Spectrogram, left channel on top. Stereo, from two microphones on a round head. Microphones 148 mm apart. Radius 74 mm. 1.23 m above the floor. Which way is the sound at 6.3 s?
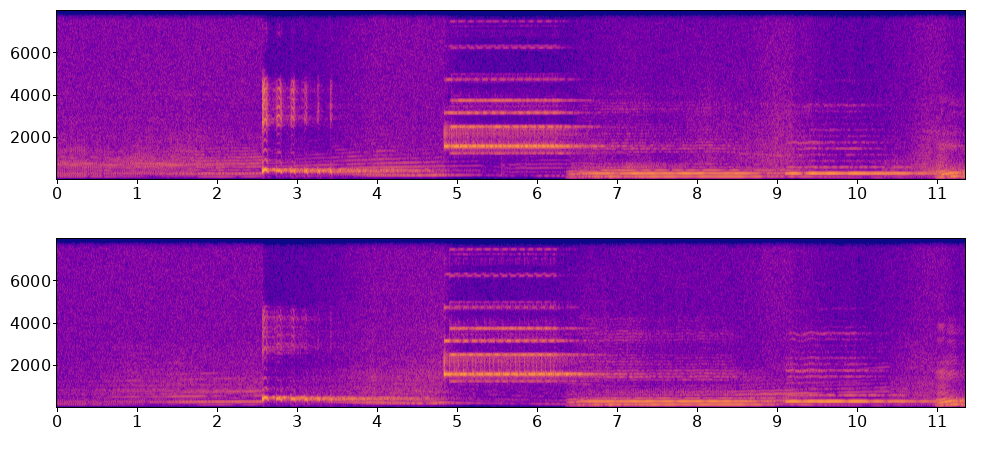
50° right (ahead or behind).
